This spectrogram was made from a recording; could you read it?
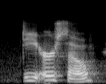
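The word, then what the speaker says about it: D'Urso: So, and ladies and gentlemen, to get his vision map, just go to Tony DUrso. I said it right, I think, this time. – Yay. Well, you said it the Italian way.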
